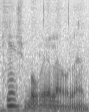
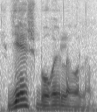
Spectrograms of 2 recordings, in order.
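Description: First: A much softer repeat of the words; soft echo. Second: Said in the usual way. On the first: Shown as a demonstration. Teacher echoing Abraham's cry to his students, softly. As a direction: let the cry fade into an inner echo.

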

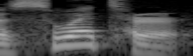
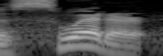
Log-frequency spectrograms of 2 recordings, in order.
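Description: First: "sweater" spoken slowly with a crisp t; careful slow-form "sweater", t clearly released; slow careful reading. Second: American quick-form "sweater", t softened to a tap; quick casual reading. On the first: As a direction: say "sweater" carefully as "swe-ter", full t. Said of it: "咱读慢了叫sweater". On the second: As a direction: say "sweater" fast as "swe-der". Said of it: "读快叫sweater". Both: Shown as a demonstration.

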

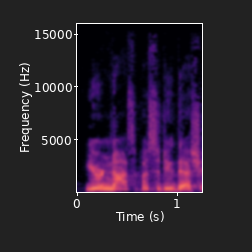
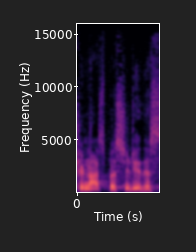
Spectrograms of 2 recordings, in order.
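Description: First: "You're not supposed to do this" with You're hit louder and the line falling; stress on YOU'RE. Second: "You're not supposed to do this" with not leaned on, said at normal loudness; stress on NOT. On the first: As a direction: scold like a rule list, leaning on You're. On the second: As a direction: repeat the rule, pressing on not. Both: Retold or imitated. Mocking a list of rules.

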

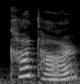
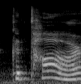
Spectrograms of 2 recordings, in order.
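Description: First: 카타르 with the stress up front; KA-tar, no stress on the end of 카타르. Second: 카타르 as "kuh-TAR", stress on the end; weak "kuh", long TAR in 카타르; American Qatar. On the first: Retold or imitated. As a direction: imitate locals saying 카타르, first syllable strong. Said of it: "강세가 뒤에 있진 않다고". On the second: Shown as a demonstration. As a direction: stretch the second syllable of 카타르 with an English r. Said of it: "카타르 하셔야 되는 거예요".

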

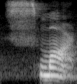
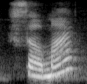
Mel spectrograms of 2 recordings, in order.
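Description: First: "Smart" with only breath on the s, no vowel; clean s cluster. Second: "Smart" said as sơ-mart with an extra uh; wrong added vowel. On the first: Teacher modelling "Smart" without the added ơ. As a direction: hiss the s straight into mart in "Smart". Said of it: "hơi gió ra thôi". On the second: Teacher imitating learners adding ơ in "Smart". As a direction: slip an ơ between s and m in "Smart". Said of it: "hay thêm chữ ơ vô chỗ này nè". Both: Shown as a demonstration.

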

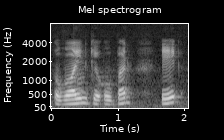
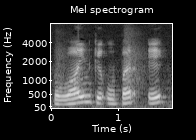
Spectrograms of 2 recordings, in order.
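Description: The two takes are said the same way.

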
